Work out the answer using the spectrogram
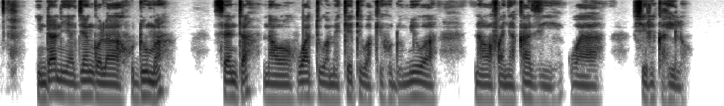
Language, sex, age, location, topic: Swahili, male, 25-35, Kisii, government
